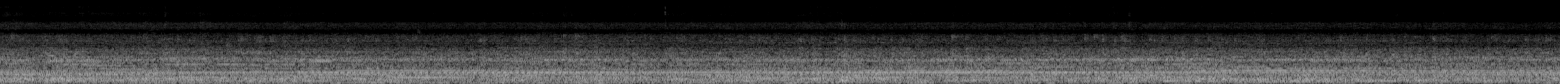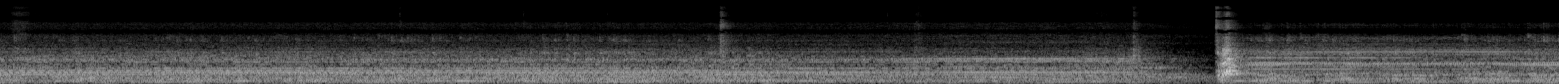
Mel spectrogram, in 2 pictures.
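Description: L4-KhT2V spiral dough mixer running empty: steady hum of its electric motor and V-belt drive turning the large top pulley. Near the end the sound dips, there is one sharp clack, and the machine carries on with a higher steady tone.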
